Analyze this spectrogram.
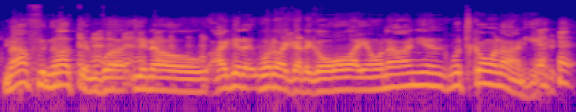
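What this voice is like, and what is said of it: Strong New York accent. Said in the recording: “I'm actually from New York... I still have an accent... Now the accent's coming out.”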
